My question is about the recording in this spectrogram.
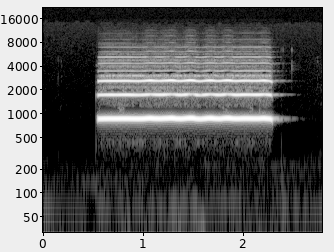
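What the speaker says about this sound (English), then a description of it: "The next note is A. To play an A," A recorder sounds one held A note, a clean, steady flute-like tone lasting just under two seconds that starts crisply and fades quickly, with nothing else audible around it.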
